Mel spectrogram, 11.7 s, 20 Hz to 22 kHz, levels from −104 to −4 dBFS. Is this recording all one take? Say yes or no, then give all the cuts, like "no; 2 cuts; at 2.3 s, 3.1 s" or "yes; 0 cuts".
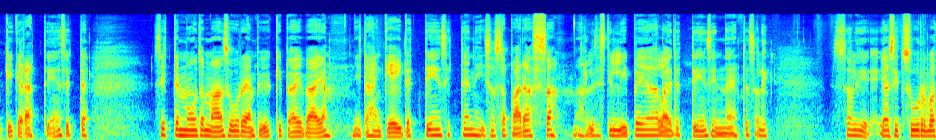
yes; 0 cuts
